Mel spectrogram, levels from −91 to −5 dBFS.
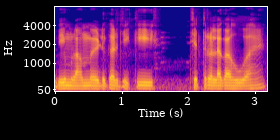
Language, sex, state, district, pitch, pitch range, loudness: Hindi, male, Madhya Pradesh, Katni, 105 Hz, 100-105 Hz, -18 LUFS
